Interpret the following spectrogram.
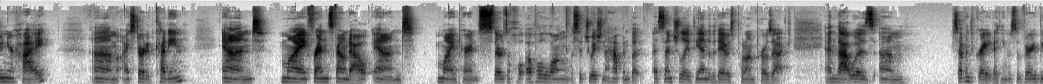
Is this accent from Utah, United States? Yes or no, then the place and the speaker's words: yes; Stansbury Park, Utah, United States; also born or lived in Lehi, Utah; we grew up in Stansbury Park out in, by Tooele, Utah, small little town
